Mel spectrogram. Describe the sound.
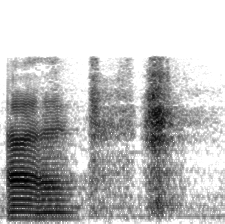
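A man imitates the heavy gasping of a person near a grief discharge: one long, voiced, drawn-out gasp followed by two rough, breathy heaves, fairly loud, with no words spoken.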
